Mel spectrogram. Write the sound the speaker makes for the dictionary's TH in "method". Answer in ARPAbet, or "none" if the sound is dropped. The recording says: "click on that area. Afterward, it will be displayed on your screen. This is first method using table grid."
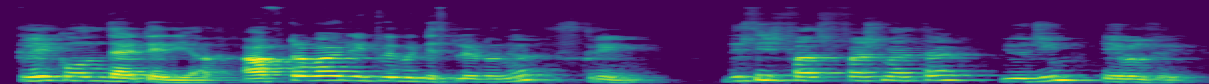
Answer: T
